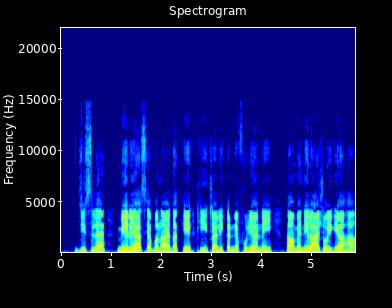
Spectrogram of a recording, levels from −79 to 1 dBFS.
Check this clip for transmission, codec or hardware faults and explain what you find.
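HE-AAC compression runs throughout the speech clip, plainly audible. Treble is likely rebuilt by band replication from lower bands, fitting roughly 20 kbps, so sibilants sound gritty and lispy.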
